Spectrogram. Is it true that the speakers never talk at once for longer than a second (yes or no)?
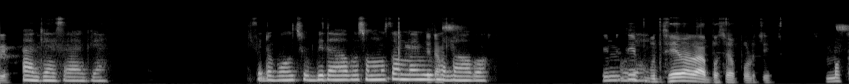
yes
